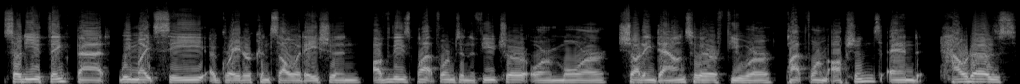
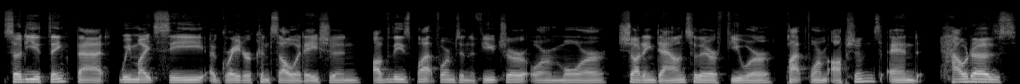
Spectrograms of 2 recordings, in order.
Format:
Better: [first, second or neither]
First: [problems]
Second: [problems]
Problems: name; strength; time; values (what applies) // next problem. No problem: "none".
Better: second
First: distortion; heavy; 7 dB below the speech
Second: none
